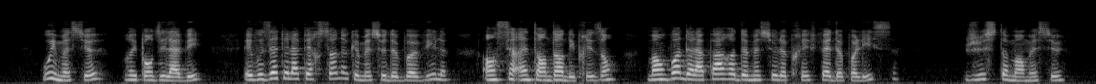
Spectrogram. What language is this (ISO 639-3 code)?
fra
